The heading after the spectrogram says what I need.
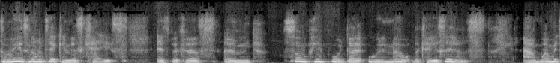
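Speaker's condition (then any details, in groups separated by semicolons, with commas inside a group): Down syndrome; congenital, adult woman aged 25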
